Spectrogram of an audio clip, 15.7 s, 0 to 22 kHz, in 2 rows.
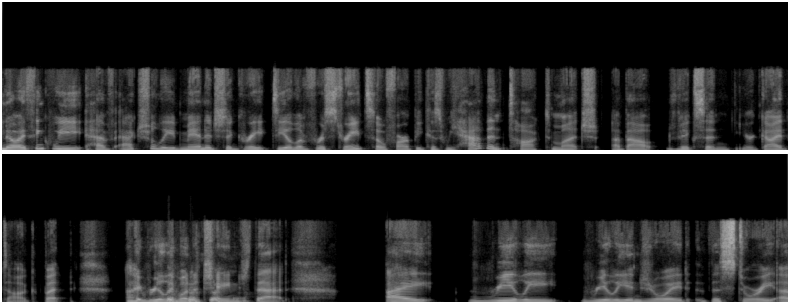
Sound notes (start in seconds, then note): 9.2 laughing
